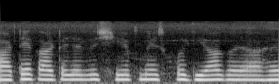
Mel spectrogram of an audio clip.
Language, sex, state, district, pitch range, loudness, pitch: Hindi, female, Himachal Pradesh, Shimla, 215-225 Hz, -13 LUFS, 225 Hz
